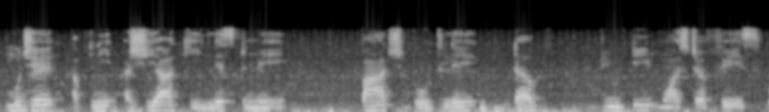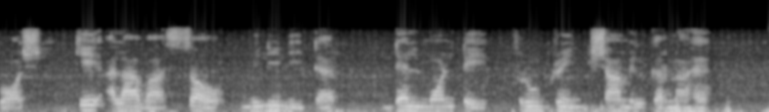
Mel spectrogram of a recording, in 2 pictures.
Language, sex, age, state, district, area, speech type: Urdu, male, 18-30, Uttar Pradesh, Shahjahanpur, urban, read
